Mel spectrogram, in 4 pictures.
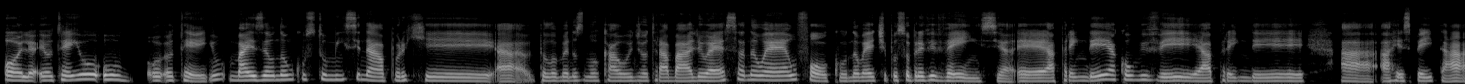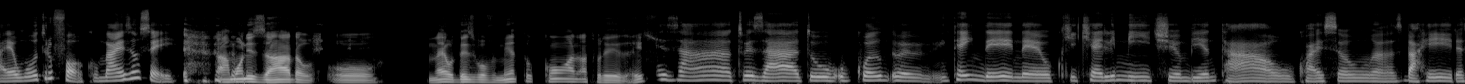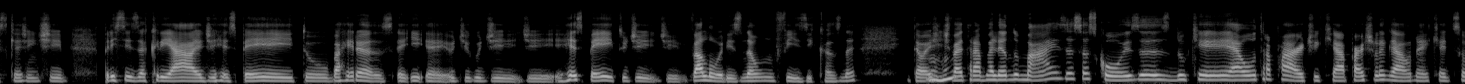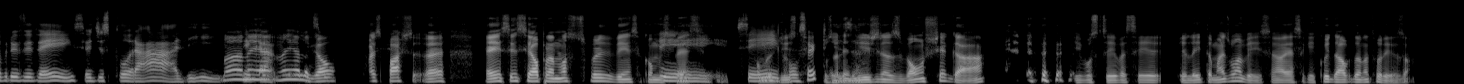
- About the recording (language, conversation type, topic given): Portuguese, podcast, Como seu estilo pessoal mudou ao longo dos anos?
- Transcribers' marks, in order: laugh; tapping; laugh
